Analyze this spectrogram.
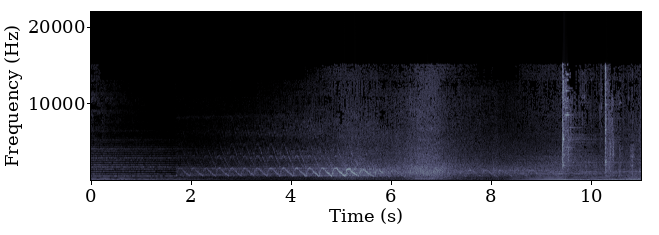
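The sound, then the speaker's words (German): An ambulance siren wails in rapid rising and falling sweeps over a low rumble of traffic on the boulevards of Las Vegas on a Friday evening, swelling as it passes before giving way to louder engine and road noise. “Ein Krankenwagen paced über die Boulevards der Spielerstadt.”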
